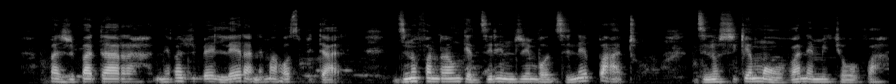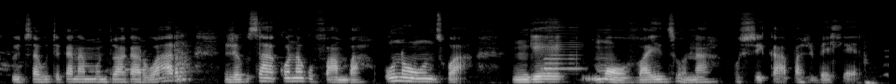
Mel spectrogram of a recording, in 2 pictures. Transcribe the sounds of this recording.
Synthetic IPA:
paʐipataɾane̞paʐiɓe̞ɮe̞ɾane̞maɦo̞spi̥ta̰rid͡zino̞fanirakuŋɡe̞d͡ziɾinʐimbo̞d͡zine̞patʰo̥ | d͡zino̞ʂikemovʱane̞mit͡ʃo̞vʱa̰kuitirakutikanamuntuakarwaɾaʐe̞kusaːko̞nakufambauno̞unzwa̰ | ŋɡe̞movaid͡zo̞nakuʂika̰paʐiɓe̞̰ɮe̞̰ːra

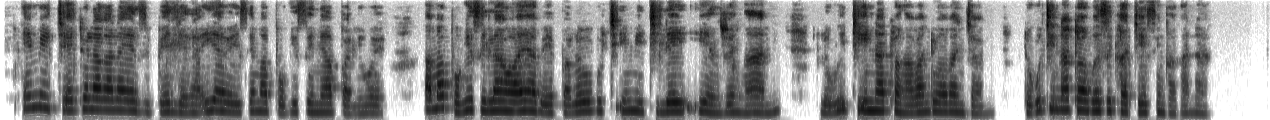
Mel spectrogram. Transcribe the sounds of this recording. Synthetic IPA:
imitʰiɛtʰɔlaɣalaezib̥ʱɛɮɛlaʔijaβɛjisɛmab̥ʱoɣisiniab̥ʱaliwɛːjɔ | amab̥ʱoɣisilawɔajaβɛːb̥ʱalwɛuɣutʰiːmitʰilejiːjɛnd͡zʱwɛŋami | loɣujitʰiːnatʰwaŋaβantʼuaβand͡ʒʱani | loɣutʰiːnatʰwaɣwesikʰat͡ʃʰʼɛisiŋaɣanaːni

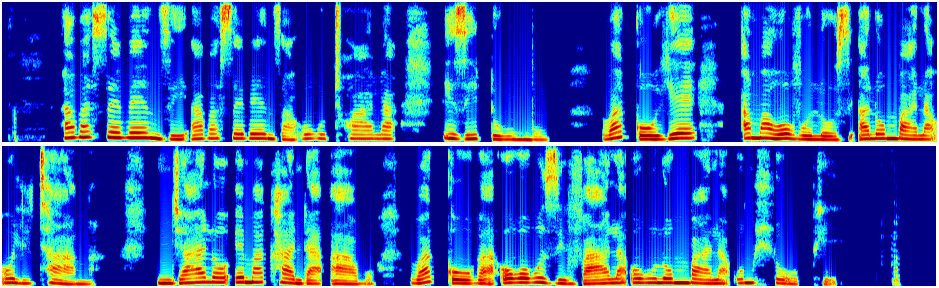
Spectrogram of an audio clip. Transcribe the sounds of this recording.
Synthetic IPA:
aβasɛβend͡zʱiʔaβasɛβɛnd͡zʱaʔuɣutʰwalaizid̥ʱuːmbʱu | βaɡ͡ǃʱɔɣɛamaɦɔvɔlosiʔalom̩βala̰ʔolitʰaːŋa | nd͡ʒʱalɔʔɛmakʰandʱaʔaβɔβaɡ͡ǃʱɔɣa̰ʔɔɣoɣuzivala̰ʔoɣulom̩βala̰ʔom̩ɬɔːpʰɛ̰

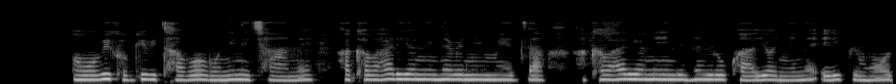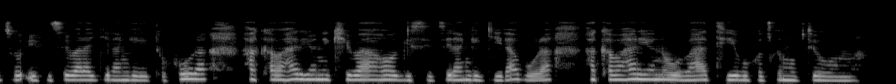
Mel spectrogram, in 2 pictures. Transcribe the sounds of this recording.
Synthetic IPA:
uβuβiːkʰo̞b̚ɡiβitʰaβo̞βuninit͡ʃaːne | hakʰaβahaɾijo̞nin̥he̞βe̞nime̞zahakʰaβahaɾijo̞nijiːndin̥heβiɾukwajo̞ːɲe̞ne̞ʔeɾikwim̥hoːzuʔifiseβaɾaɟiɾaŋɡiɾitʰukuɾahakʰaβaɦaɾijo̞nikʰiβaɦo̞ɡisiziɾaŋɡiɟiɾaβuɾahakʰaβaɦaɾijo̞nuβuβaːtʰiβuko̞zɡwe̞muvjuːma

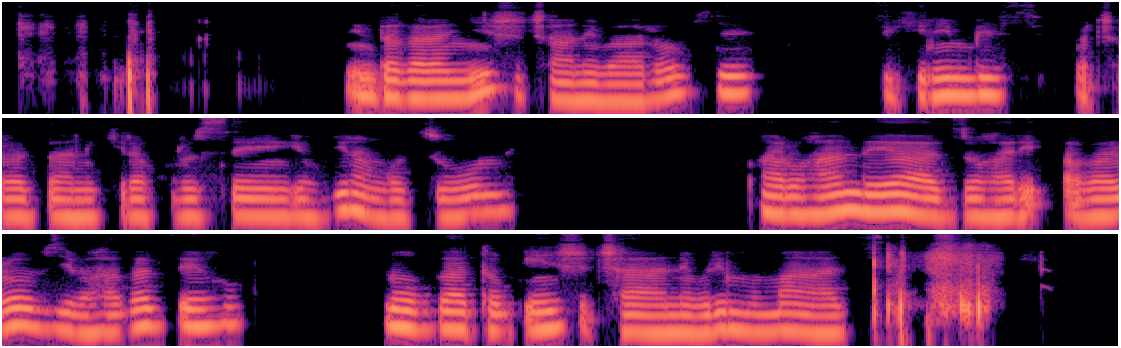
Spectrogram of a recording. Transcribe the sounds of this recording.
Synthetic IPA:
ḭndaɡaɾaɲiːnʃit͡ʃaːne̞βaɾo̞vje̞ | z̥ikʰiɾimbizi̥βa̰t͡ʃaβazaːnikʰiɾakuɾuse̞ːŋɡe̞kuɡiɾaŋɡo̞zuːme | haɾuɦaːnde̞jaːzo̞ɦaɾḭa̰βaɾo̞vjiβaɦaɡaze̞ɦo̞ | nubɡaːto̞bɡiːnʃit͡ʃaːne̞βuɾimumaːzi

